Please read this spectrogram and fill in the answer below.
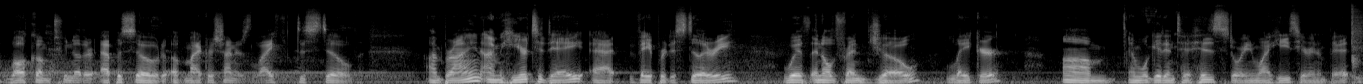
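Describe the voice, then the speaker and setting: A man's voice: deep voice, darkish tone, a little hiss or hum. A man hosting a podcast in a casual, conversational style. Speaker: podcast host.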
